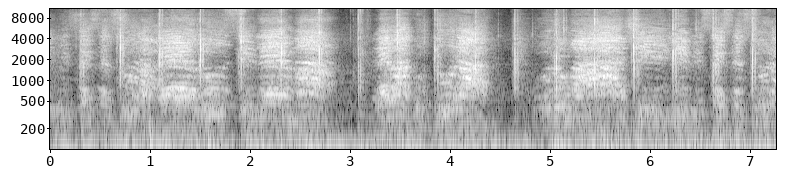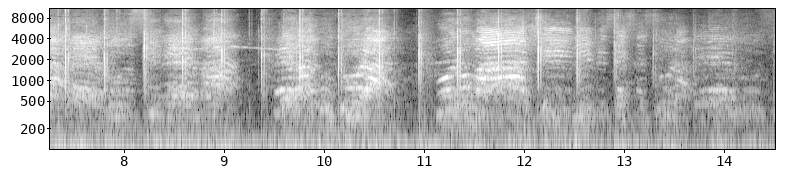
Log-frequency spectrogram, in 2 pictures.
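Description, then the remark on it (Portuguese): A large crowd of protesting artists from Argentina, Venezuela, Colombia, Bolivia, Chile and Brazil shouts and chants outdoors in front of the Palace of Festivals, voices surging in rhythmic waves that rise and fall for the whole stretch, loud, with a low steady rumble beneath. “Nesse momento, os artistas estão em frente ao Palácio dos Festivais.”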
